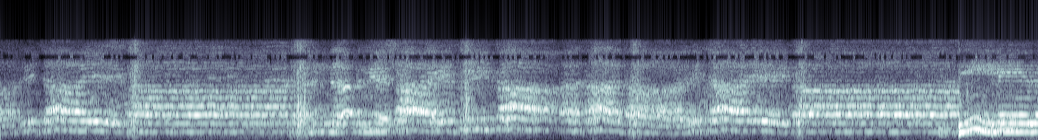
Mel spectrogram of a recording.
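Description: Men's voices chanting a nauha, a Shia mourning lament, together over microphones and loudspeakers, with a sharp chest-beating slap (matam) every second or two.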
